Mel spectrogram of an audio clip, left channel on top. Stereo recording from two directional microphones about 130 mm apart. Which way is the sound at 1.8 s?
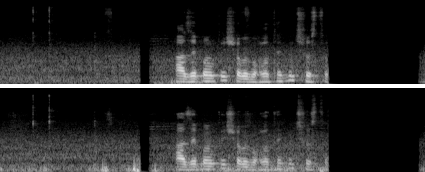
40° left (ahead or behind).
